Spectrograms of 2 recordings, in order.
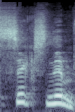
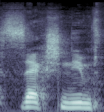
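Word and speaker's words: Sechs nimmt: It's Six Nymph from Amigo Games. Now, I know it's actually pronounced like Sechs Nymph or something like that, but I'm just gonna say Six Nymph because I'm not German.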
